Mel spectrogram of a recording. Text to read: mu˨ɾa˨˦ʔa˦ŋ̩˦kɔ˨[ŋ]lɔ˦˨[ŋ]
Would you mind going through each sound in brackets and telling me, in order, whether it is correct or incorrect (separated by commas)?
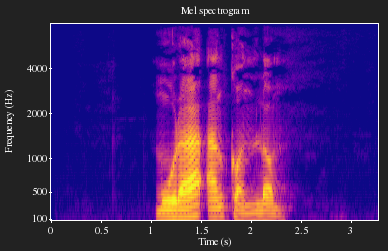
incorrect, incorrect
